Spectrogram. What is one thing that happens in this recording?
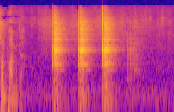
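A wooden gavel bangs three times on a desk.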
